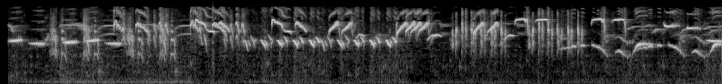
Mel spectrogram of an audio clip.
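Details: Brown-chested jungle flycatcher song recorded as a trapping lure: dense run of high, thin whistled and sharply slurred notes, some rising and some falling, in quick bursts with brief gaps, near-continuous throughout.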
